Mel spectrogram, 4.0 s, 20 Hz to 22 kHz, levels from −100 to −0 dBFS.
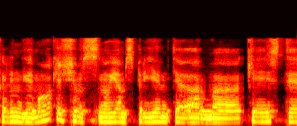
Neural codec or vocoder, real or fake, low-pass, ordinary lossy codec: none; real; 7.2 kHz; AAC, 32 kbps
